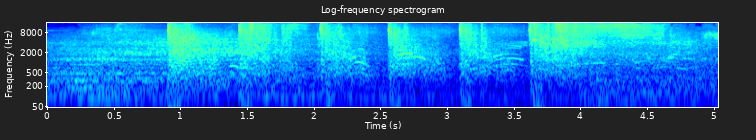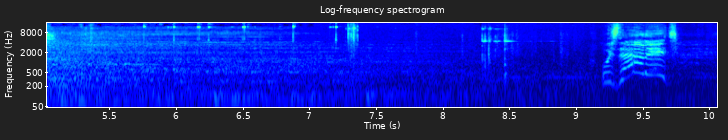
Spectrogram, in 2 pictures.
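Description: Rapid bursts of gunfire fill a tense fight in Alan Wake Remastered, a loud volley of repeated shots over the first five seconds before thinning out, with a shout and an agitated voice near the end.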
